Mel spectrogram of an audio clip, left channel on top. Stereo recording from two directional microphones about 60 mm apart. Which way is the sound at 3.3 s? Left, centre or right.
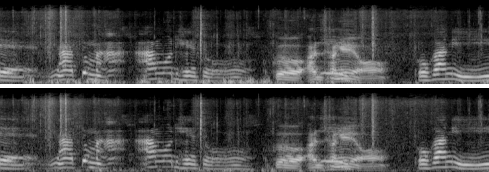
Left.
